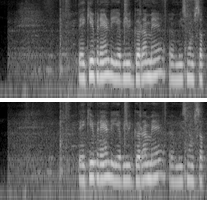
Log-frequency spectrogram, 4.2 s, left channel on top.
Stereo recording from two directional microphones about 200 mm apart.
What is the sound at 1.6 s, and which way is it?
Speech, 35° left (ahead or behind).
